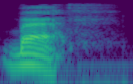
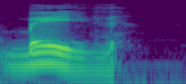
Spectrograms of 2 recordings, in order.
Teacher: Để ý đến âm A, đọc là E trong bath, đọc là A trong the bathe. Chữ T-H trong bath là âm không rung, voiceless. Còn T-H trong bathe là âm rung, voiced.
